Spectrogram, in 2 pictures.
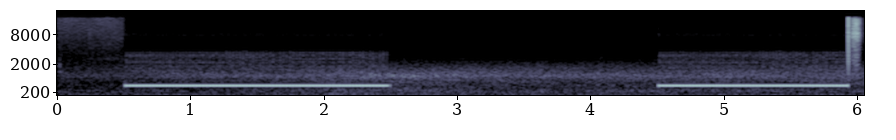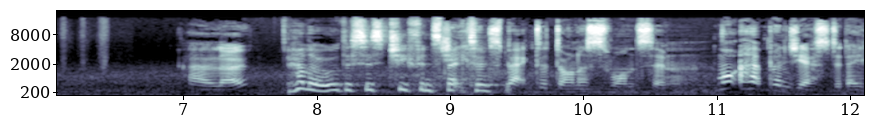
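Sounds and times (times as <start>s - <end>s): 
telephone ringing tone on an outgoing call: 0.5s - 2.5s, 4.5s - 6.0s
speech: 7.1s - 12.0s.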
